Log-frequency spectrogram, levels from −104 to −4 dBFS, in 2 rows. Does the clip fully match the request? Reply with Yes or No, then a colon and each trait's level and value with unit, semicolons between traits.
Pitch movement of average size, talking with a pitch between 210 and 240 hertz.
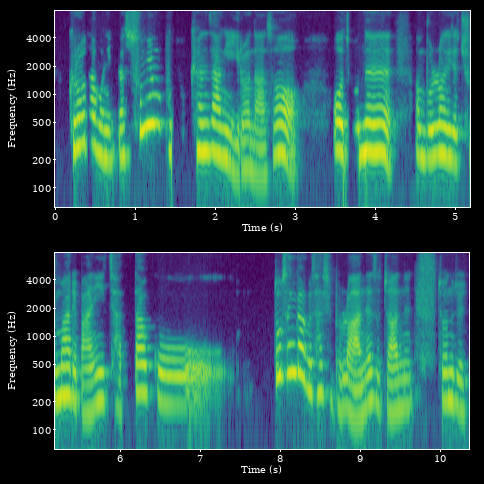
Yes: average, 4.9 semitones; high, 220 Hz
